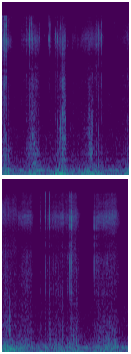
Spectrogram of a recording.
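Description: Fingernails scratch the waistband and fabric of light-blue cotton denim jeans lying flat, with a leather-like label on the waistband, after the jeans are rearranged early on. Soft, dry rasping strokes come in short bright bursts over a steady low hum, with quick scratches that fade fast.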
